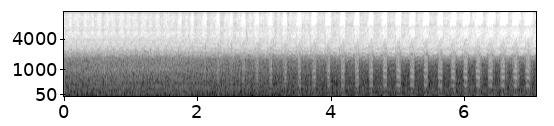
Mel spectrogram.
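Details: Singing bear cicada, small park, 24 July 2026: begins as a steady hissing drone, then breaks into sharp rhythmic pulses, about two and a half per second, growing louder toward the end.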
